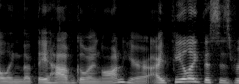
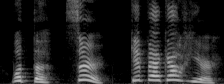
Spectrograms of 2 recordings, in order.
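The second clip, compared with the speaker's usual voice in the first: calling out; 10 semitones higher, 6 dB louder than usual. Acted. Officer yelling at the man running into the fire. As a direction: yell for him to come back.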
